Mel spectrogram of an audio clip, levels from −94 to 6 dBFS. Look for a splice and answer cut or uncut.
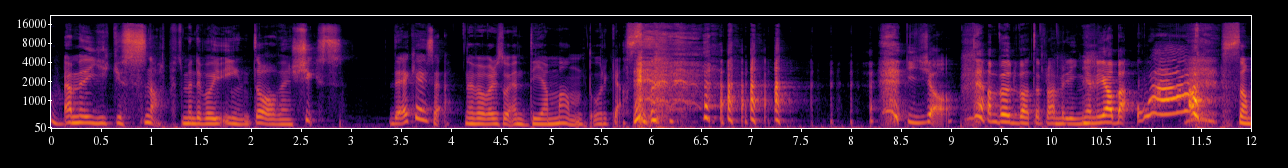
uncut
